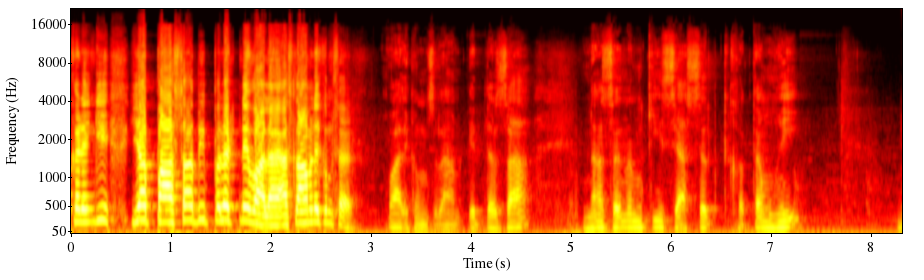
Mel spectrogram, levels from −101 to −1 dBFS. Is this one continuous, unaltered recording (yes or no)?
yes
